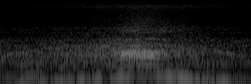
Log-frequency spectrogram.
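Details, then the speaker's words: Used-car inspection, engine revved up and back down: smooth rise and fall with no knocking; normal. A knock would suggest bearing, piston or piston-ring damage needing an overhaul. "Nah, ini bagus nih, nggak ada knocking ya. Kita bisa dengarkan juga di mesin. Normal ya, nggak ada knocking"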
